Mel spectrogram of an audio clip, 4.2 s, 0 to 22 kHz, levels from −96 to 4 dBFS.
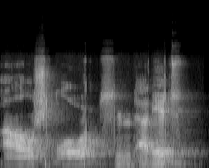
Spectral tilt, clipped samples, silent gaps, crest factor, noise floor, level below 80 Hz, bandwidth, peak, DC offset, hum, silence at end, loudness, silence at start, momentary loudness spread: -4.5 dB/octave; under 0.1%; none; 18 dB; -55 dBFS; -52 dBFS; 8.2 kHz; -12 dBFS; under 0.1%; none; 0.4 s; -29 LUFS; 0 s; 11 LU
